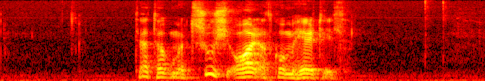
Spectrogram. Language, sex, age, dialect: Faroese, male, 36-60, Norðurstreymoy/Eysturoy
